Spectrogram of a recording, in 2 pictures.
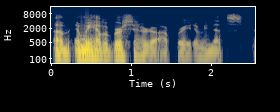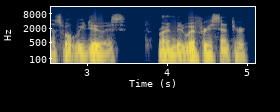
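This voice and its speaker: A man commenting at a symposium, speaking off the cuff in a halting way as he thinks aloud. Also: sits low, dark tone, dry recording. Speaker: birth center operator, symposium participant. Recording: dull lo-fi audio.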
